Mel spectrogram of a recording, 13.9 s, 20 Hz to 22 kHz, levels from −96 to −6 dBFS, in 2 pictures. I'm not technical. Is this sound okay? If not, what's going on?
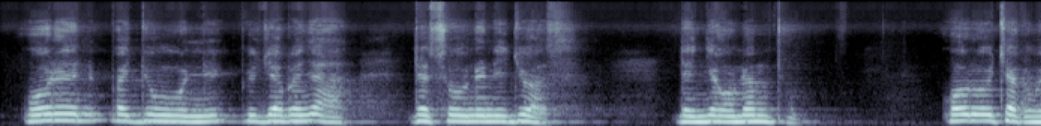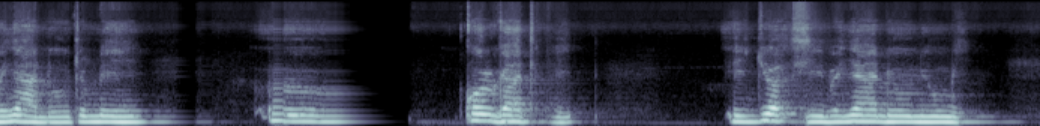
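No. Around 8 seconds the speech breaks up three times, at 8.11 to 8.26 s, 8.29 to 8.37 s and 8.76 to 8.85 s. Each is a burst of packet loss: pieces of audio never arrived, so the receiver stretched the last sound into a brief buzz or hiss. About 60 to 120 ms of speech is missing each time.

From 9.12 to 9.69 s the sound smears into a fading buzz or hiss, goes silent for the last 0.14 s or so, then resumes with roughly half a second of speech gone. This is likely a long network dropout, where the connection stalled and nothing came through.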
